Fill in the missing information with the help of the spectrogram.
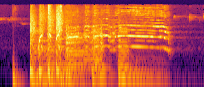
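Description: Loud rooster crow lasting about two seconds, a long harmonic call that rises and then trails off, preceded by a few quick clucks. There is no talking.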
